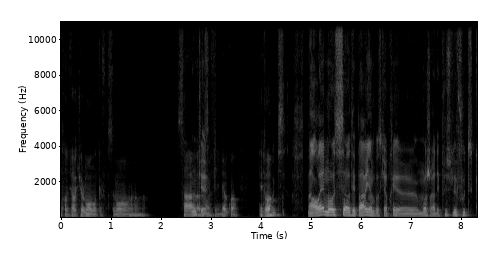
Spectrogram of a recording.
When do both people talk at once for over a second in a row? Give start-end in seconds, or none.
none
